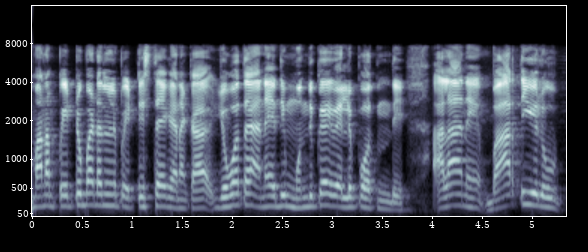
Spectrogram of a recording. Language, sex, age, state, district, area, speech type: Telugu, male, 18-30, Andhra Pradesh, Vizianagaram, urban, spontaneous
